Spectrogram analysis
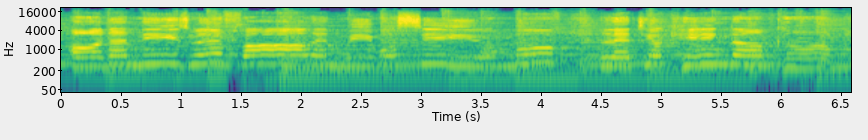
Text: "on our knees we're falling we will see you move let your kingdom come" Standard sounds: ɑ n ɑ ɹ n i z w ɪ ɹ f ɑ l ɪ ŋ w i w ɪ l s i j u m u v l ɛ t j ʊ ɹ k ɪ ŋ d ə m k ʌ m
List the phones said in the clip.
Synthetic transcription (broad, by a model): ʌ n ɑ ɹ n i z w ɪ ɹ f ɑ l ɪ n w i w ɪ l s i j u m u v l ɛ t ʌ ɹ k ɪ ŋ d ə m k ʌ m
